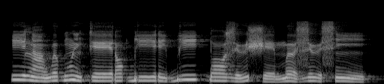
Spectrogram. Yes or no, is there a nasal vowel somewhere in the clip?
yes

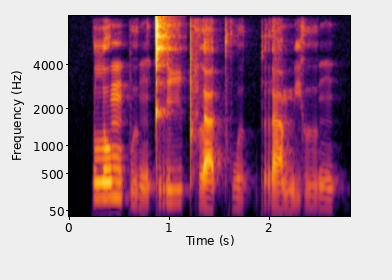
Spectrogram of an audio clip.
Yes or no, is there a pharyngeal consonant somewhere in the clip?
no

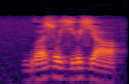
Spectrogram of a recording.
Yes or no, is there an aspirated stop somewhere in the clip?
no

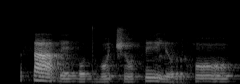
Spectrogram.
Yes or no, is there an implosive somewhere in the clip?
yes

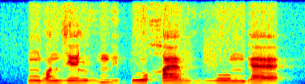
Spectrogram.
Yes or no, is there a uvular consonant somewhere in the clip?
yes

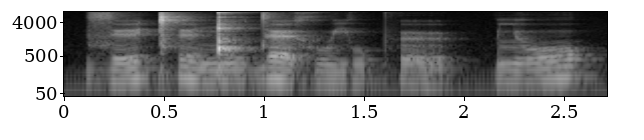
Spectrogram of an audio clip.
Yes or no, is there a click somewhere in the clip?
yes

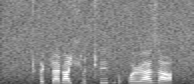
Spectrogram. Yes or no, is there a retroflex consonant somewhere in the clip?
yes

